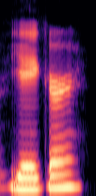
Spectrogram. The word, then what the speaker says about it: Jager: Jager.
